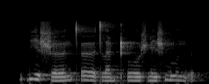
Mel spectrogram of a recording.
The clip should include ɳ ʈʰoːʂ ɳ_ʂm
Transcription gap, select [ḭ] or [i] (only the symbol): i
